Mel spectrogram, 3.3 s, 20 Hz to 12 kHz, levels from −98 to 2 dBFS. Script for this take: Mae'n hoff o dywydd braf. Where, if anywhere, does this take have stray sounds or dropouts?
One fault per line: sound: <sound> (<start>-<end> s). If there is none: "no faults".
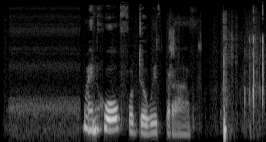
no faults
